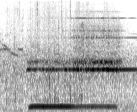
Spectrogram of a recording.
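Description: A mobile phone rings while its owner cycles along a lane flanked by hedgerows, a steady electronic tone that starts abruptly, holds for about two seconds at a moderate volume, then stops, with no talking and faint background hiss.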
